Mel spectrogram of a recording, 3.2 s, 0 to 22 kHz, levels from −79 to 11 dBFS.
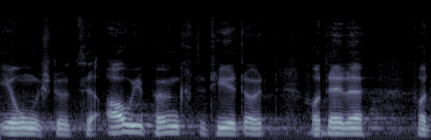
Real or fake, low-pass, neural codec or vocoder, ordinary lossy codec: real; 14.4 kHz; none; none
